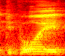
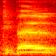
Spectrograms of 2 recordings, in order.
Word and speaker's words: Dubois: Like, it's actually DuBois, but they pronounce it DuBois because they didn't like the guy, apparently.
